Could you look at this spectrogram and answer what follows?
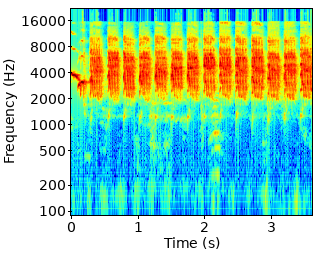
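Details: Rapid series of harsh, raspy buzzing notes from an Asian pied starling, evenly repeated about twice per second throughout, part of a lure and training song for starlings.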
